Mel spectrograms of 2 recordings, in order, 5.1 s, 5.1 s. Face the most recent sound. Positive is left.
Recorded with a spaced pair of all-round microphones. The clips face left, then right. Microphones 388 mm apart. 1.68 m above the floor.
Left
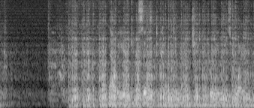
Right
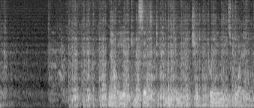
turn(degrees=-20)  # may be behind; listen again after turning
